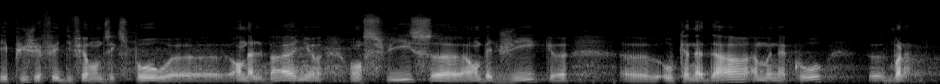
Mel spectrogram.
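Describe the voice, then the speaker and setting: Noticeable background noise accompanies a man speaking at a very slow pace. His voice is fairly low, his intonation fairly even. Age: 70s. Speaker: painter. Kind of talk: interview. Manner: halting, many fillers and repetitions.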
